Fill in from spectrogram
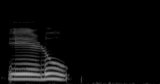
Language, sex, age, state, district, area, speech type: Kannada, female, 30-45, Karnataka, Chikkaballapur, rural, read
